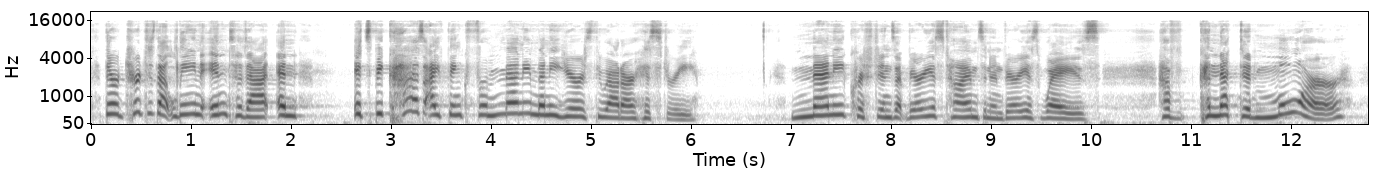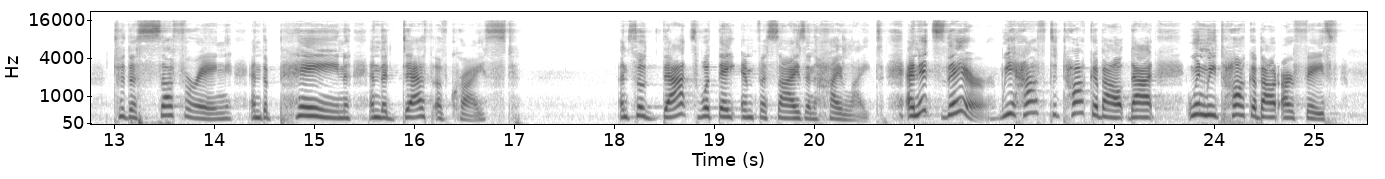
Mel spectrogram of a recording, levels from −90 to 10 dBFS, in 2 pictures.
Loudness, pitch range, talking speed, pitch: -28 LUFS, 240-335 Hz, 155 wpm, 280 Hz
